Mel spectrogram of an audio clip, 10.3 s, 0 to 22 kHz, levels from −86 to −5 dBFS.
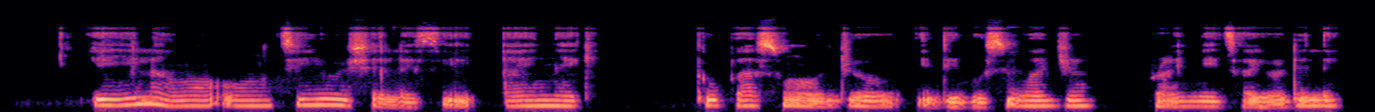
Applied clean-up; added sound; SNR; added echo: neural mask model Resemble Enhance denoiser.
